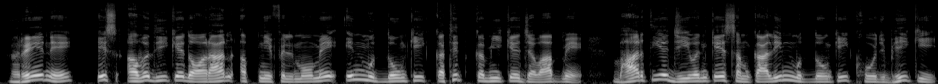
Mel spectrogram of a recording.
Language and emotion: Hindi, neutral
